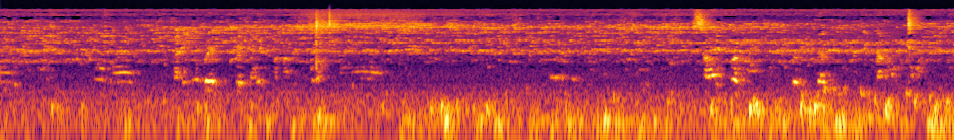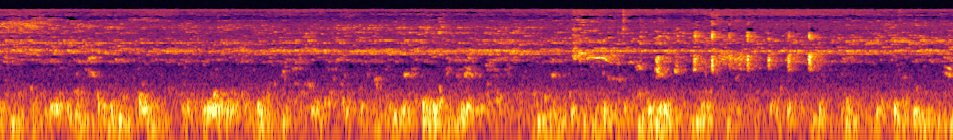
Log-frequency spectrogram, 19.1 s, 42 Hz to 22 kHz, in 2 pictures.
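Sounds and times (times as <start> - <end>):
airliner engine rumble: 0.0 - 19.0.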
